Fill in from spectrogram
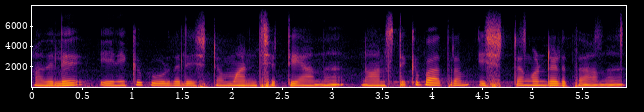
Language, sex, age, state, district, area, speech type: Malayalam, female, 30-45, Kerala, Kasaragod, rural, spontaneous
